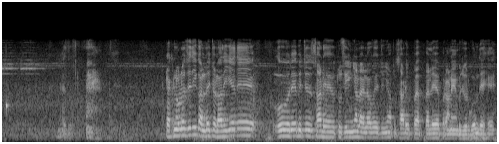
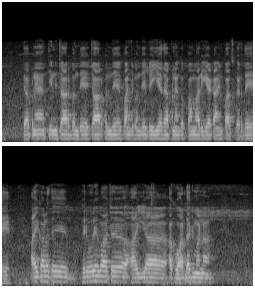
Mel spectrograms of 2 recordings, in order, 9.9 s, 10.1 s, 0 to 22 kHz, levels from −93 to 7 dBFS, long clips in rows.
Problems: constant background noise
